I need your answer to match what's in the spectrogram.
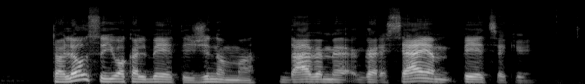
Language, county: Lithuanian, Šiauliai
